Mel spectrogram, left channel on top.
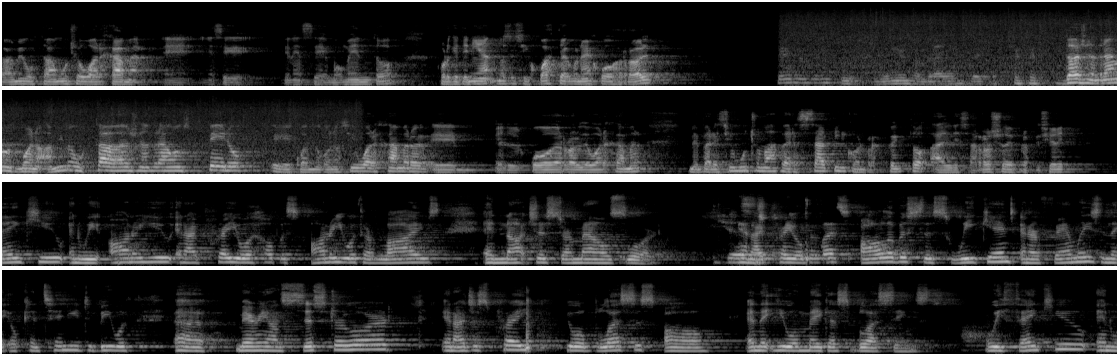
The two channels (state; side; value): different; both; correlation 0.00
